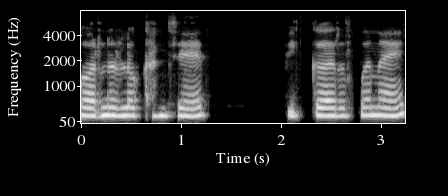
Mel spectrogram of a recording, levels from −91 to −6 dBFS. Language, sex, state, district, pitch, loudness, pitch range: Marathi, female, Maharashtra, Aurangabad, 210 Hz, -20 LUFS, 205-215 Hz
